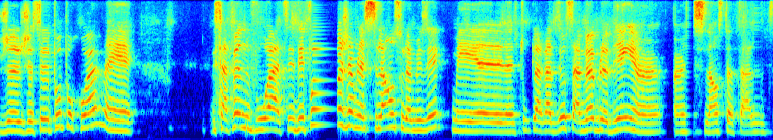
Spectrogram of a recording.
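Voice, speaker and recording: Speaking in a Quebec accent, a woman uses a fairly high pitch with ordinary variation at a fairly slow pace. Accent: Québécois French. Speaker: comedian. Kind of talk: casual chat.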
